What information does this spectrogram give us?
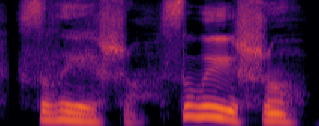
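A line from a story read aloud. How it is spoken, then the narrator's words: Muttered through clenched teeth. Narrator (Russian): процедил сквозь зубы я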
